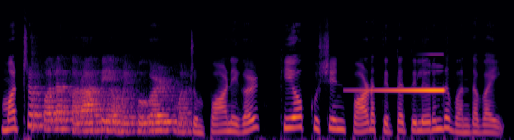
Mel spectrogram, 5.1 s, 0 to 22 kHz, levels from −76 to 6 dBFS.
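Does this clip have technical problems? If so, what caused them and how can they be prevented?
Yes. From 0.32 to 1.92 s there is a switch to a distant microphone, likely because the close microphone's feed dropped and a farther one took over. The speech turns suddenly roomy and hollow with thinner bass, at much the same level, and room noise sits roughly 30 dB below it. Monitor the close microphone's signal during recording and keep a backup close microphone running.

From 3.43 to 4.47 s there is a loudspeaker feedback squeal. A microphone picked up the loudspeaker it feeds, and the loop's gain exceeded one at 1.7 kHz. That tone swells over about a second to roughly 15 dB above the program. Keep microphones behind and away from loudspeakers, and lower the gain or notch out 1.7 kHz.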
